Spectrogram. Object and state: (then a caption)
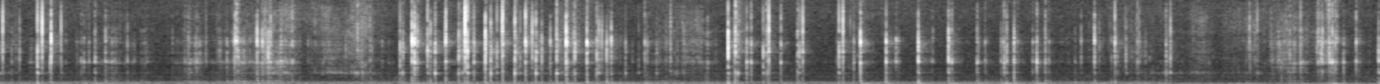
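Filled glass jar. Long nails scratch and tap around the side walls of a glass jar filled with gold contents. Quick, sharp clicks and taps ring out over a soft, continuous scratching, with a faint steady hum underneath for most of the clip.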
